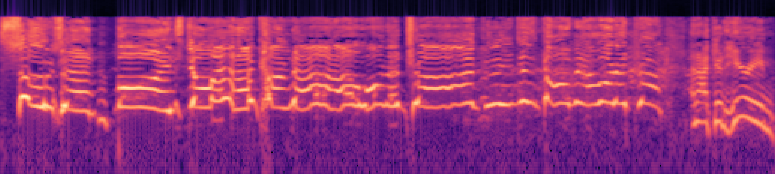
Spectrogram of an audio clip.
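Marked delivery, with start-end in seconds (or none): 0.0-6.7 put-on loud shriek, very drawn out, "boys" stretched. Retelling calling the family down after the phone call: imitating own screaming. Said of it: "I was screaming".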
